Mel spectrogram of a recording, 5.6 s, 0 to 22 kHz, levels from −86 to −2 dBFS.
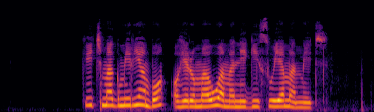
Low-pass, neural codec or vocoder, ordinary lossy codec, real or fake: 19.8 kHz; none; MP3, 48 kbps; real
